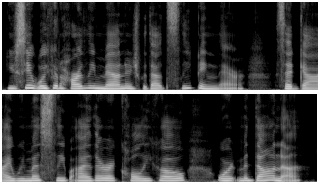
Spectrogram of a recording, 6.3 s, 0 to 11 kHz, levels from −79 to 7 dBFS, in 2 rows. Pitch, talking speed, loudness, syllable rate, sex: 240 Hz, 190 wpm, -17 LUFS, 5.7 syllables/s, female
